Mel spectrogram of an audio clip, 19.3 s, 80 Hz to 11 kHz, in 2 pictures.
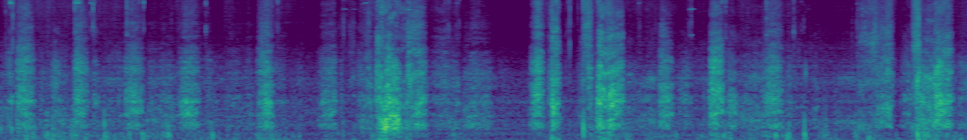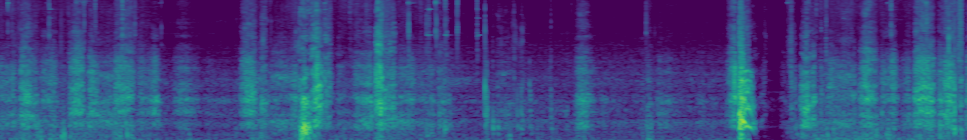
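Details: Pet Rottweiler at play in Maryland snow, afternoon of Saturday, December 19, 2009: scattered rough, breathy panting bursts, irregular and varying in strength, separated by near-silent pauses, one sharp louder burst late on.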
